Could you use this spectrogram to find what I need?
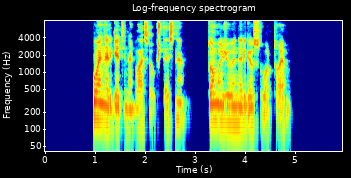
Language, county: Lithuanian, Kaunas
